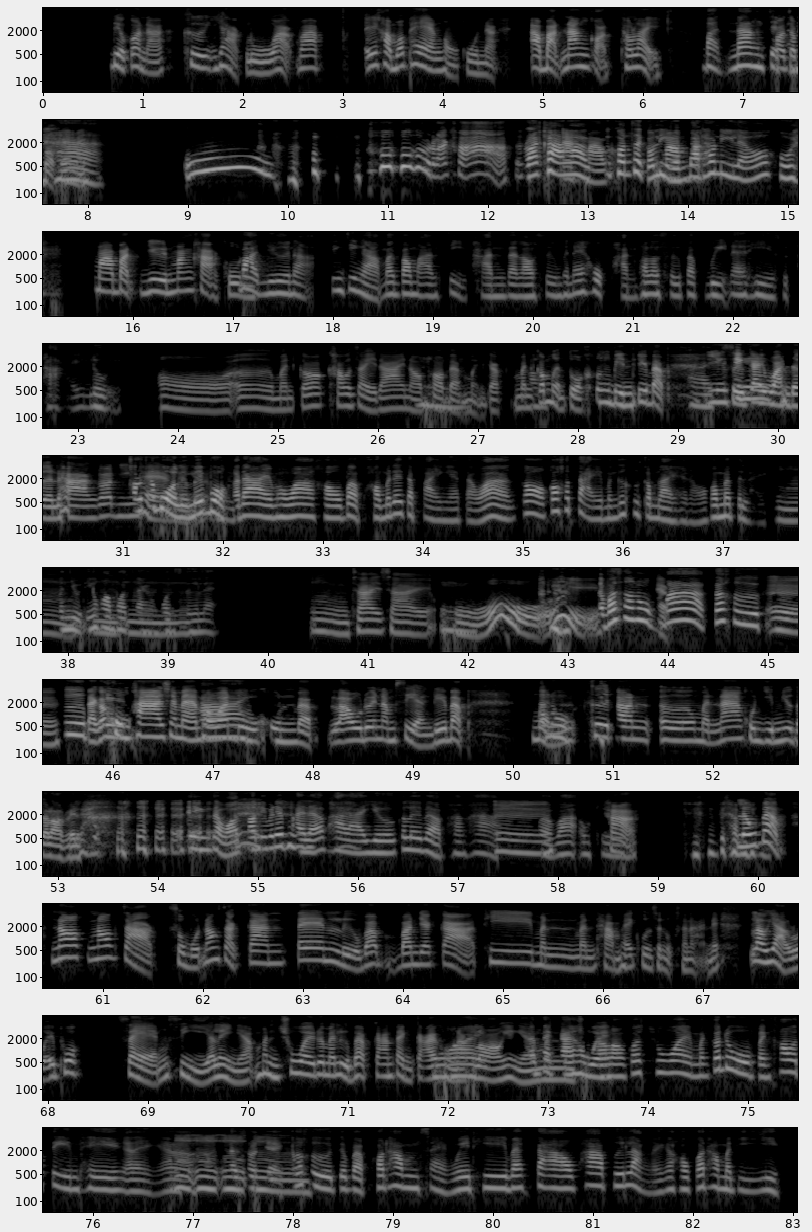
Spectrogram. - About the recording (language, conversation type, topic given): Thai, podcast, เล่าประสบการณ์ไปดูคอนเสิร์ตที่ประทับใจที่สุดของคุณให้ฟังหน่อยได้ไหม?
- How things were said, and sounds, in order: tsk; surprised: "โอ้ !"; laugh; laughing while speaking: "โอ้โฮ !"; chuckle; chuckle; other background noise; laughing while speaking: "เวลา"; laugh; chuckle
